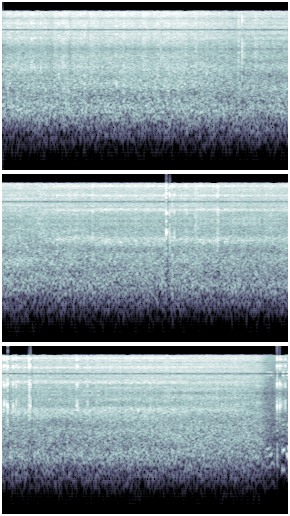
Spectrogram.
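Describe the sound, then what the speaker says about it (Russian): Steady broadband rush of a forest waterfall and stream at Nelson Lakes, loud and continuous throughout, with no clear voices over the constant roar of falling water. "Это водопад."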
